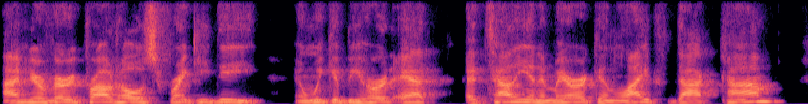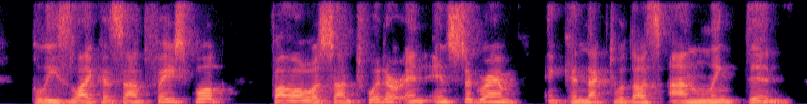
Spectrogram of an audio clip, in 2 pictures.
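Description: Bright, high-voiced male podcast host. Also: normal speed. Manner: enthusiastic, promotional. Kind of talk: podcast interview.

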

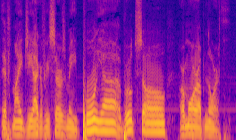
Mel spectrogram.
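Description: Mellow, dry-sounding male interviewer. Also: lowish voice, lively intonation, measured pace, vocal fry, no echo. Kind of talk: interview questions.

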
